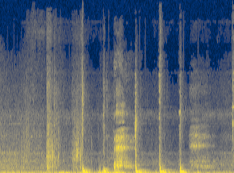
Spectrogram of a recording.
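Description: A hammer thumps against a truck tyre several times.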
